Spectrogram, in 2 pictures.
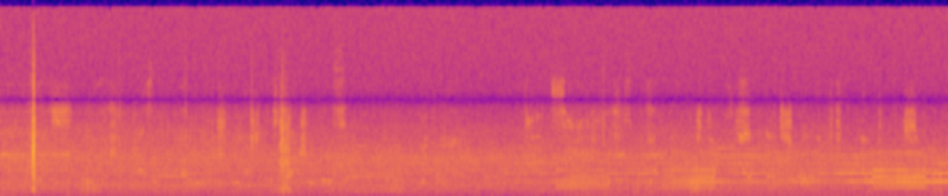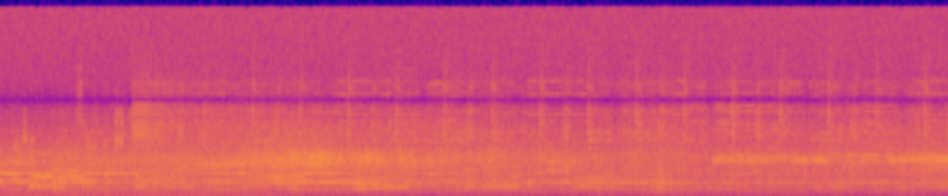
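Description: Rain patters on the windscreen.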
